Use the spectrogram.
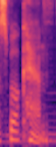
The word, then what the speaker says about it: Spokane: the best thanks for the shout out spokane pronounced spokane oh spokane okay it's uh south of the border of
